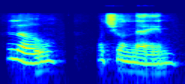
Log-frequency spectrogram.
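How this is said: It is said in a sad, gloomy tone. "but as if you're sad"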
